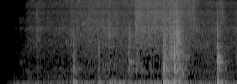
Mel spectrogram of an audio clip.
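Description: A steady rush of water running from a kitchen faucet, with a few dishes clinking and knocking against each other as the supper dishes are washed one evening in a home in Kern County, California. No one speaks.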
